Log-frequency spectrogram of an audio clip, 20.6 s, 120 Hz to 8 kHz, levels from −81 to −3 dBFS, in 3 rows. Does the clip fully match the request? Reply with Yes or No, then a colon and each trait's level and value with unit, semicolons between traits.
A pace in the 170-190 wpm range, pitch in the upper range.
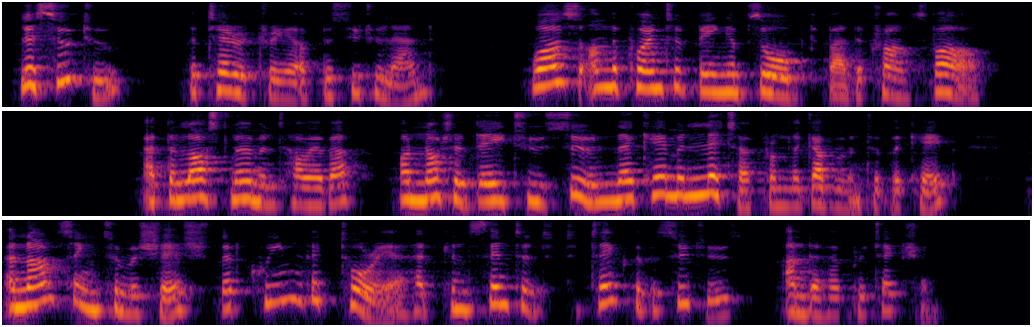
No: average, 150 wpm; high, 235 Hz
